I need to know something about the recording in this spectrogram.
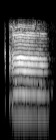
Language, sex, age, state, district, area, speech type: Maithili, female, 18-30, Bihar, Supaul, rural, conversation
